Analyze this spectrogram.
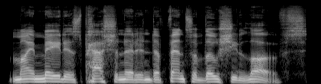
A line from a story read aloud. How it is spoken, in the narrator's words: Daryl growled defensively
